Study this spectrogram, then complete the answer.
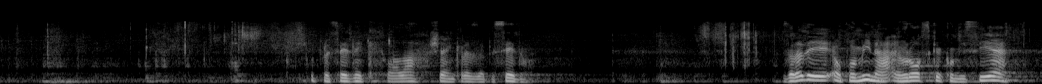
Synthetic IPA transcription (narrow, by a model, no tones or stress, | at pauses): spoːt̪̚pɾɛt̪seːd̪nikxʋaːlaʃɛɛːŋkɾat̪zabɛseːd̪ɔ | zaɾad̪iɔpɔmiːnaʔɛwɾoːpskɛkɔmisiːjɛ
